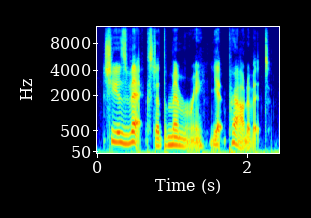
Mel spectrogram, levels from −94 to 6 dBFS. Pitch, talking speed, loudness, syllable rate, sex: 180 Hz, 245 wpm, -20 LUFS, 6.3 syllables/s, female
